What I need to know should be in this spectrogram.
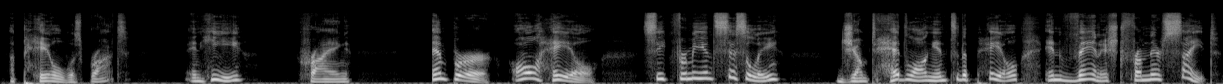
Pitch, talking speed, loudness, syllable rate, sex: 185 Hz, 125 wpm, -19 LUFS, 3.9 syllables/s, male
